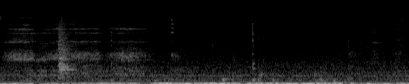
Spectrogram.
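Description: Restaurant room noise with a low steady hum and a few light clicks and taps.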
